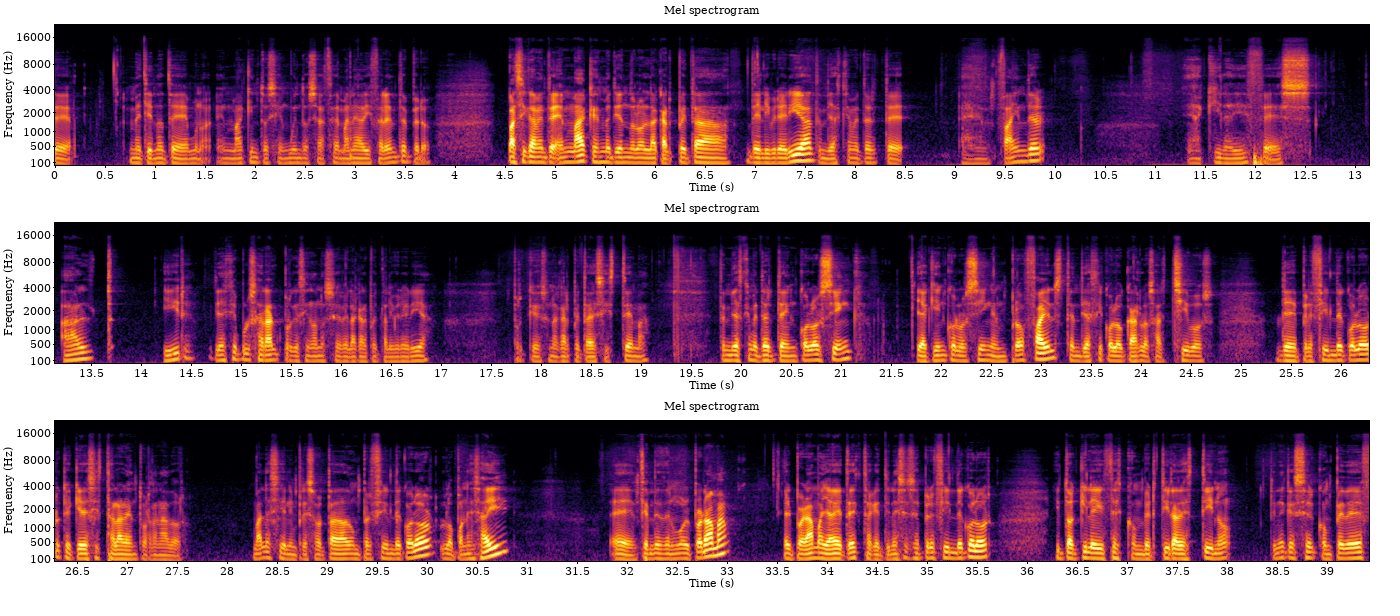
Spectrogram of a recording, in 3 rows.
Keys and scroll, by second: 9.5 super+Tab.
